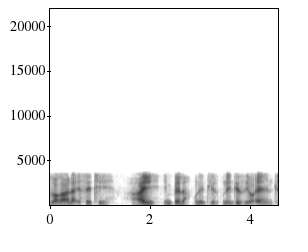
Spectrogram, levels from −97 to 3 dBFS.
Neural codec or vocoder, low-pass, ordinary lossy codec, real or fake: none; 3.6 kHz; none; real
